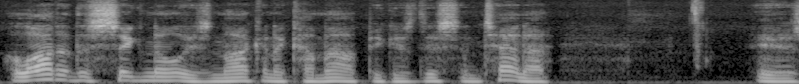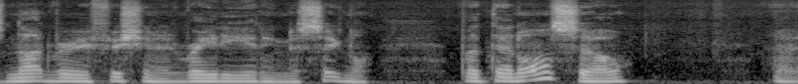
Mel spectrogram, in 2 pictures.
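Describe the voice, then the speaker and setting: A man hosting a casual how-to demonstration, explaining things plainly and step by step with a husky voice. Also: mid-range voice, warm tone, dry recording. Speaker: host of a radio how-to channel. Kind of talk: casual instructional product demonstration.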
